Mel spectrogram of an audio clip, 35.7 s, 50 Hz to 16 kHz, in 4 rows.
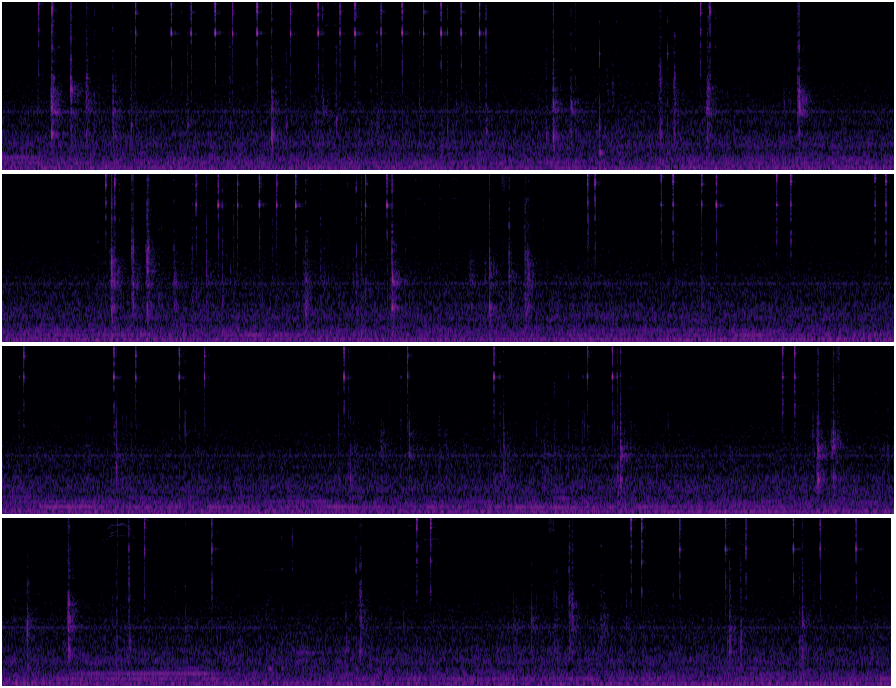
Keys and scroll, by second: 6.7 ctrl+r, 14.0 ctrl+Tab, 26.9 ctrl++, 32.3 ctrl+Tab.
